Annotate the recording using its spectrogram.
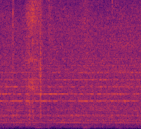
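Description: Steady background hum and hiss with a few faint steady tones, and faint ticks of a hand screwdriver turning a screw into the sheet-steel side of a server chassis.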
